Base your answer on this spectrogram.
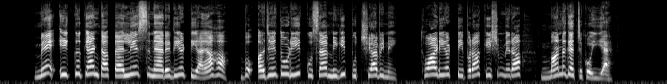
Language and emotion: Dogri, angry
